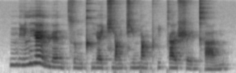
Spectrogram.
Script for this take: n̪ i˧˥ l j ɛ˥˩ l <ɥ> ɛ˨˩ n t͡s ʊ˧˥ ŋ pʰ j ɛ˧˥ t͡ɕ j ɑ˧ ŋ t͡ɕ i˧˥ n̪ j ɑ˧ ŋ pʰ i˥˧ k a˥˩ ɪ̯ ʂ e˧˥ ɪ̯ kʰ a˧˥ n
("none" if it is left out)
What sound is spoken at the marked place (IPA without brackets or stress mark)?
ɥ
